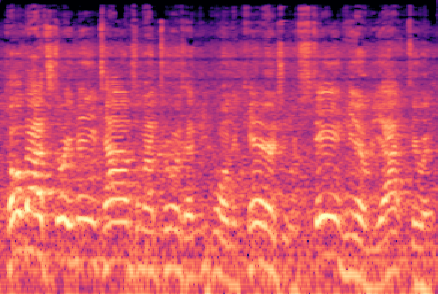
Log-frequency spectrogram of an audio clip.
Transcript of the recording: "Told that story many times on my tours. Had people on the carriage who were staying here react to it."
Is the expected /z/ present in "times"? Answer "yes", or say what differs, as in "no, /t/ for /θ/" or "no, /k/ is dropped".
yes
